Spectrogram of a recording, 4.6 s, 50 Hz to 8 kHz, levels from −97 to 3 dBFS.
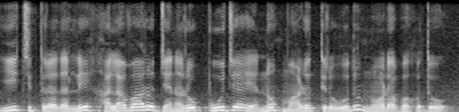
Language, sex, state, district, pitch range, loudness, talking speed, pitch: Kannada, male, Karnataka, Bangalore, 140-200 Hz, -12 LUFS, 90 wpm, 155 Hz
